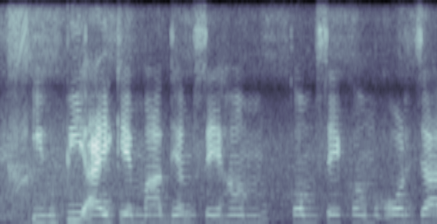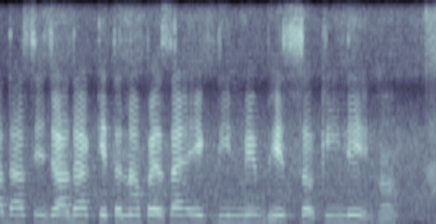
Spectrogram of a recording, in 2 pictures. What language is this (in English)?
Magahi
